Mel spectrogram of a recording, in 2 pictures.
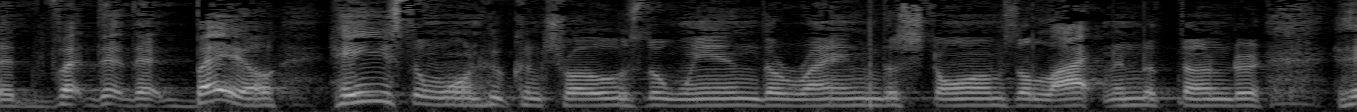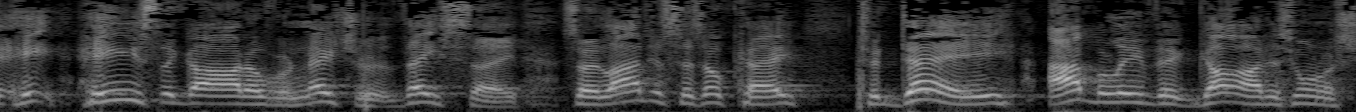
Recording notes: WELCOME TO OUR LIVE SERVICE. Family Worship Center in Athens Tennessee.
